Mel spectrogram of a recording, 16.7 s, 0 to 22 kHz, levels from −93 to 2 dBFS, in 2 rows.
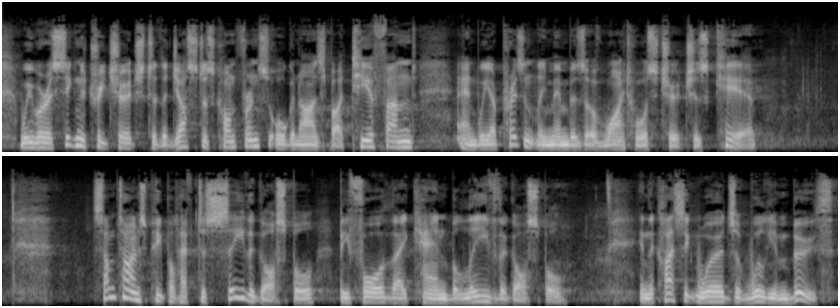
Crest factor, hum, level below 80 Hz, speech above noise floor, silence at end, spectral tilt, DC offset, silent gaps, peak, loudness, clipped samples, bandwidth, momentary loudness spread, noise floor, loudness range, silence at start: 18 dB; none; -68 dBFS; 28 dB; 0 s; -3 dB/octave; under 0.1%; none; -6 dBFS; -24 LUFS; under 0.1%; 15.5 kHz; 9 LU; -52 dBFS; 3 LU; 0 s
